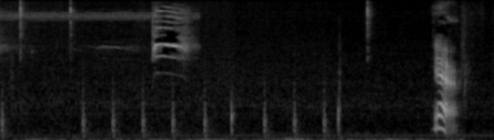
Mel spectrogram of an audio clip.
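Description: A pickaxe chips at stone blocks with quick, regular knocks.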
